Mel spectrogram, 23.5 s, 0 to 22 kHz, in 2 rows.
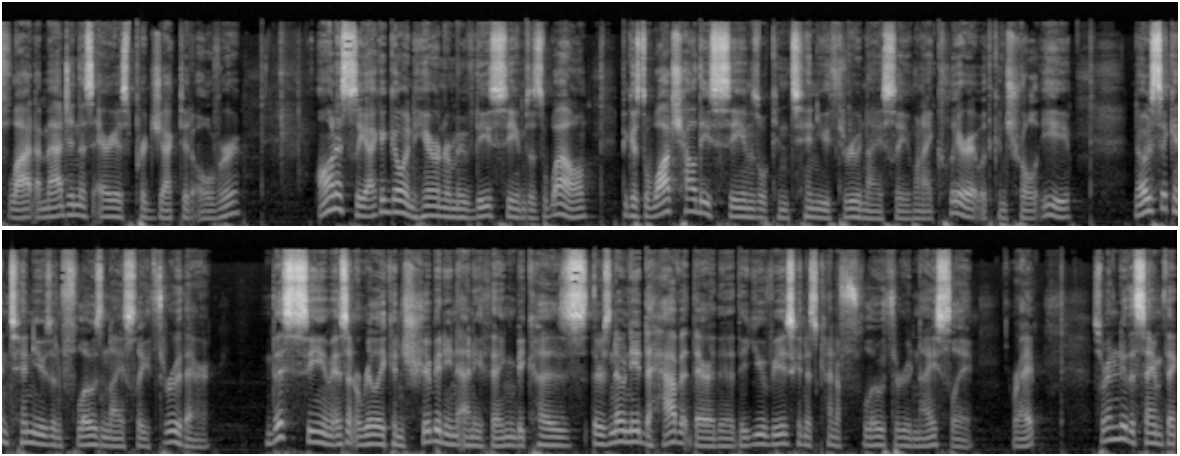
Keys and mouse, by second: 2.8 Tab, 3.4 click, 3.8 shift+middle click, 8.5 ctrl+e, 22.1 middle click.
